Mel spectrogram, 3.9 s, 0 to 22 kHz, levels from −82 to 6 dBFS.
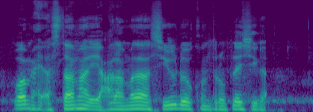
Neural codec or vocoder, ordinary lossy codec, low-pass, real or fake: vocoder, 44.1 kHz, 128 mel bands, Pupu-Vocoder; none; none; fake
